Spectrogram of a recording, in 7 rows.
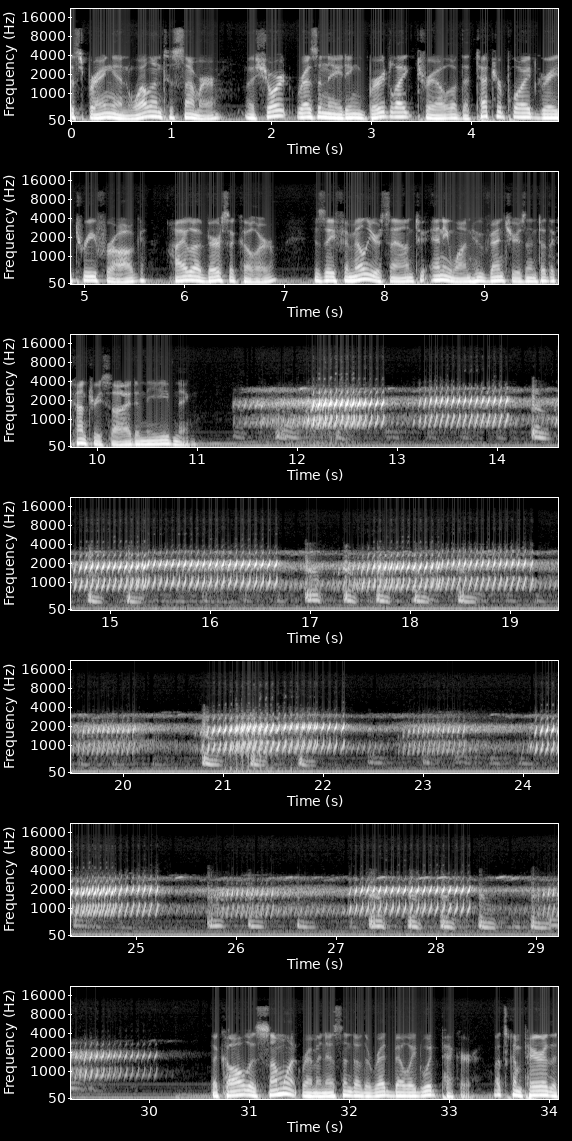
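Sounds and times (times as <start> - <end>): low frog chirps: 11.4 - 30.4
tree frogs trilling: 11.4 - 30.4.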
